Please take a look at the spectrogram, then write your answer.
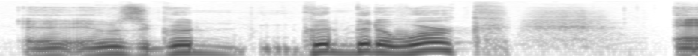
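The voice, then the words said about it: Imitates another person's voice. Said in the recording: “That's a great impression. That's a great impression”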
